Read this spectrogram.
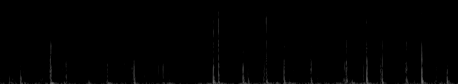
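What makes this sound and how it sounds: Fingers scratch and strum across the wooden pins of a wooden paddle hairbrush held close to the mic. The result is a quiet, irregular run of short, dry clicks and crackles with bright, crisp tips, each dying away almost instantly over a soft low rustle.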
